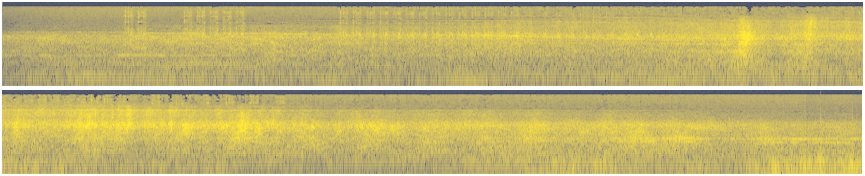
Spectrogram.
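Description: Small twin-engine business jet landing: a steady jet engine rush with a whine that falls in pitch as it comes in on approach. A few sharp crackles come about eleven seconds in as it touches down, and a louder low rumble follows near the end as it rolls out along the runway.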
